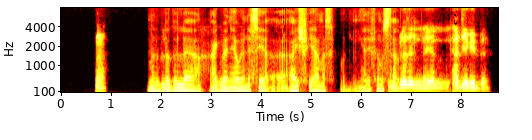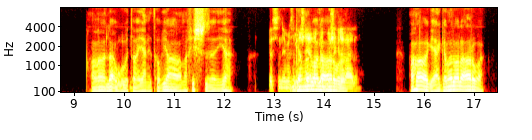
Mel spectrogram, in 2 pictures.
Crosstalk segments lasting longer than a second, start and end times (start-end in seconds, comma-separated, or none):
13.3-14.5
